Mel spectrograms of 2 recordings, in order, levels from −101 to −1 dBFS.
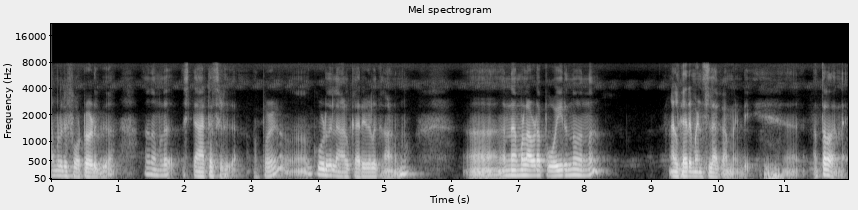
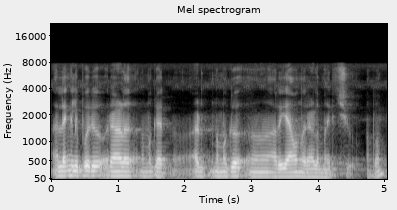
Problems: background sounds at intervals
